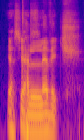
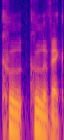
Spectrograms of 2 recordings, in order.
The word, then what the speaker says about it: Kalevich: Kalevich. Not Kulovic that I used to call him. Or Kulovich.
